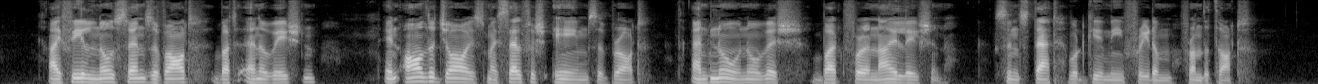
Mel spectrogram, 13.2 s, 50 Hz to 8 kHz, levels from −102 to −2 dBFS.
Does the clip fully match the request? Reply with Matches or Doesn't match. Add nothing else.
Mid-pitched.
Doesn't match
